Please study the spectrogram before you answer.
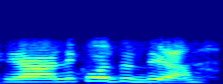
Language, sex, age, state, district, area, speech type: Manipuri, female, 18-30, Manipur, Kangpokpi, urban, conversation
